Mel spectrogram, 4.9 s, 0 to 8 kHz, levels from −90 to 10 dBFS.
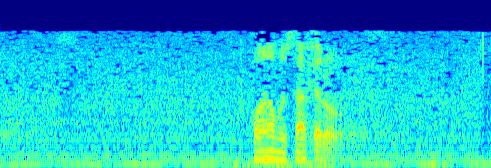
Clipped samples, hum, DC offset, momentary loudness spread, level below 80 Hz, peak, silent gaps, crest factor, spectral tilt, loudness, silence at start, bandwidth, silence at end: under 0.1%; 50 Hz at -45 dBFS; under 0.1%; 13 LU; -44 dBFS; -8 dBFS; none; 24 dB; -9.5 dB/octave; -31 LUFS; 0 s; 5 kHz; 0 s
